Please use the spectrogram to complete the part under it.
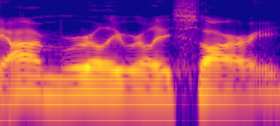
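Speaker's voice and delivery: plain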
